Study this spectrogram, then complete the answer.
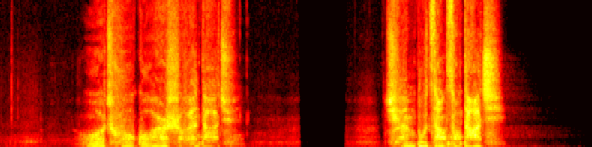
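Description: A man speaks in a deep, forceful voice, close by.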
